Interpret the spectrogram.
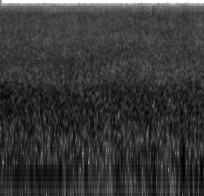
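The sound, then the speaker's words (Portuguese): A steady, even rush of ocean surf washing onto a beach of dark, wet sand at the tide line, a continuous hiss with no distinct individual breakers, fairly quiet and with no voices. “Chegamos na areia tocada pela maré.”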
